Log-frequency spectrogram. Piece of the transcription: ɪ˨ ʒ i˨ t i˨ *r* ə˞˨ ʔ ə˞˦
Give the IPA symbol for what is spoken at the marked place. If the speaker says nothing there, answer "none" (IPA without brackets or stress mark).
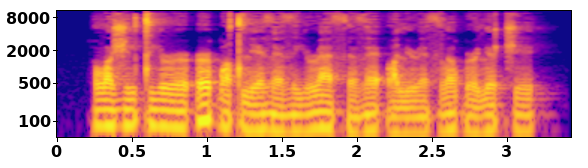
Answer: ɹ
